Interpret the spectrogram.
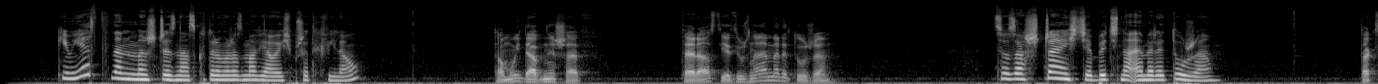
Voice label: conversation; lektorek; firstyear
